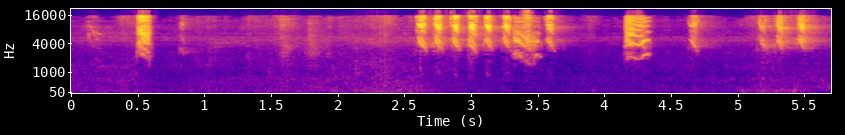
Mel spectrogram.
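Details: Female yellow-bellied seedeater calling to attract males, used by breeders to stimulate male song: a few sharp high chips, then a rapid run of bright twittering notes near the middle, followed by scattered single chips.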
